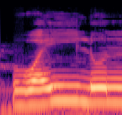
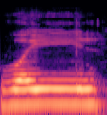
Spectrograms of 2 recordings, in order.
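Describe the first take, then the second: First: The word ends with an 'un' nasal ending. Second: The word ends on a bare 'l' sound.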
